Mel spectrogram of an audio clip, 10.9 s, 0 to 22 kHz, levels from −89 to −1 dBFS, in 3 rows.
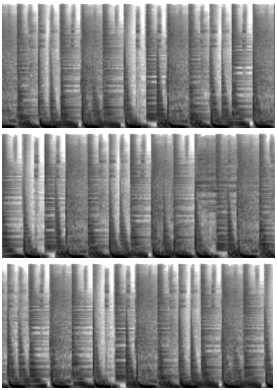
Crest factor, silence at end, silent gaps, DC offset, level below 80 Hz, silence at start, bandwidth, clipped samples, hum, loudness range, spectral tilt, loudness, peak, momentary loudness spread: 8 dB; 0 s; none; under 0.1%; -10 dBFS; 0 s; over 20 kHz; under 0.1%; none; 0 LU; -4.5 dB/octave; -10 LUFS; 0 dBFS; 2 LU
